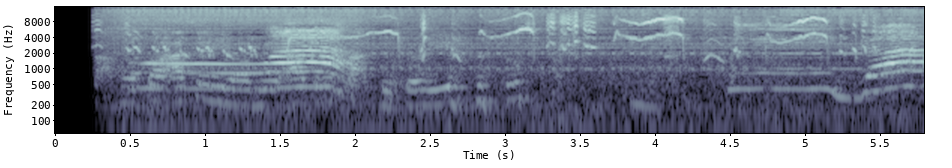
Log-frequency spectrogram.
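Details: Yellow-vented bulbul song: varied liquid whistled phrases that swoop up and down, with bubbly rising notes and a bright whistle near the end, over a quiet background.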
